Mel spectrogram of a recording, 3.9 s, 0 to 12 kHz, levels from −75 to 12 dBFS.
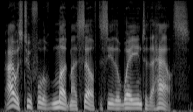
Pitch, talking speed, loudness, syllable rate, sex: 125 Hz, 215 wpm, -19 LUFS, 4.6 syllables/s, male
